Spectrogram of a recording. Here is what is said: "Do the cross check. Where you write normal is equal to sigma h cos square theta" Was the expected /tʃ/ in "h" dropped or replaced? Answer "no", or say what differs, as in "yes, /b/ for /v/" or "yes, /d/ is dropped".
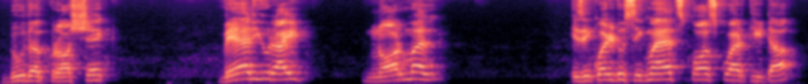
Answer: yes, /s/ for /tʃ/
